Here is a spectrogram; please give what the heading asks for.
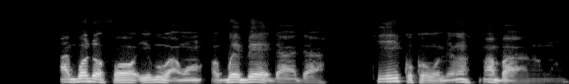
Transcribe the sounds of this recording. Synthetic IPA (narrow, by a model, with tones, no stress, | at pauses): a˧ɡ͡bɔ˦dɔ˦˨fɔ˧i˧ɾu˧˨a˨w̃ɔ̃˧ɔ˧ɡ͡bɛ˦bɛː˦˨da˨˧da˧ | ki˦i˦ko˨ko˨ɾõ˨mĩ˧˦ɾ̃ã˦˨mã˦˨ba˦˨a˨ɾ̃ã˨w̃ɔ̃˧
